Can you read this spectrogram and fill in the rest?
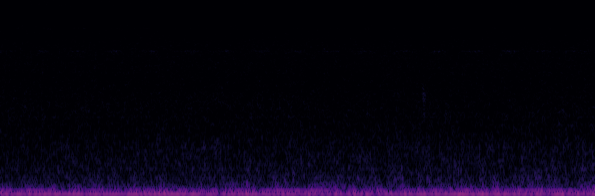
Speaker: starting off with low this fan does start up pretty quickly has a little bit of a hum to it it's very quiet though you can barely hear it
